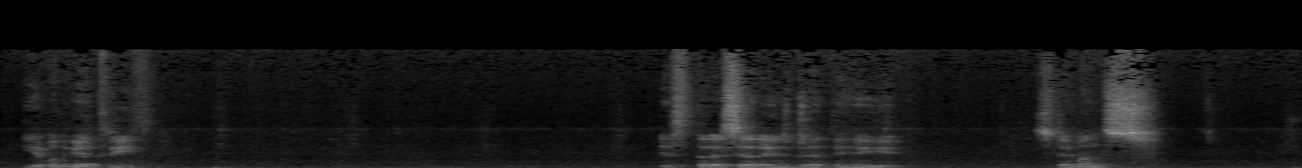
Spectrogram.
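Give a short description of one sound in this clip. A middle-aged man speaks calmly in short phrases, close by.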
